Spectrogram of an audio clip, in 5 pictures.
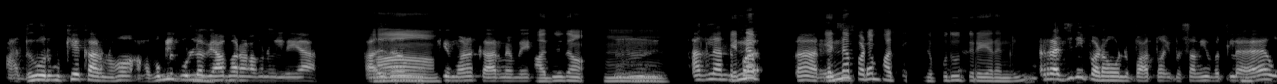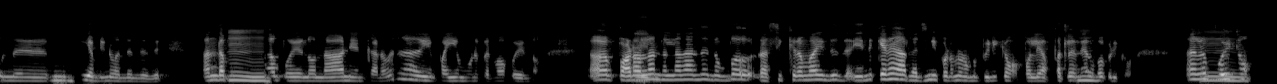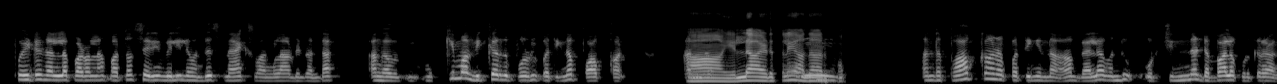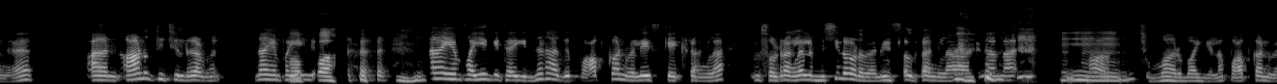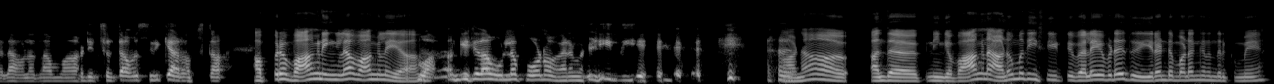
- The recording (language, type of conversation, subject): Tamil, podcast, பழைய திரையரங்குகளில் படம் பார்க்கும் அனுபவத்தைப் பற்றி பேசலாமா?
- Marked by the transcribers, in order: drawn out: "ஆ"; other background noise; in English: "ஸ்நாக்ஸ்"; chuckle; laugh; laughing while speaking: "வாங்கிட்டு தான் உள்ள போனோம் வேற வழி இல்லையே!"; other noise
